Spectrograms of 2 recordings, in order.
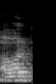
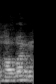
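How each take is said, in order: First: The word begins with a vowel, h silent. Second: The word begins with a pronounced h sound. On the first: The speaker calls it right. "अवर पढ़ते हैं" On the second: The speaker calls it wrong. "ये wrong हो जाएगा, इसको हवर नहीं"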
